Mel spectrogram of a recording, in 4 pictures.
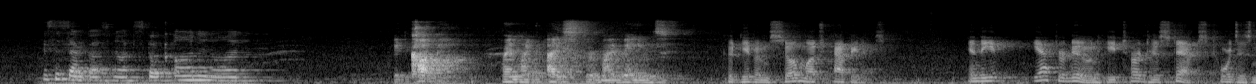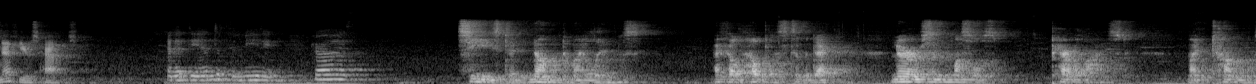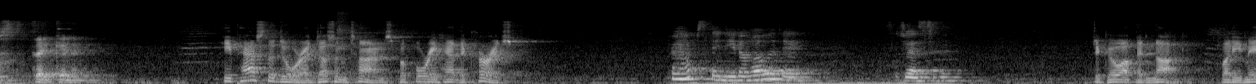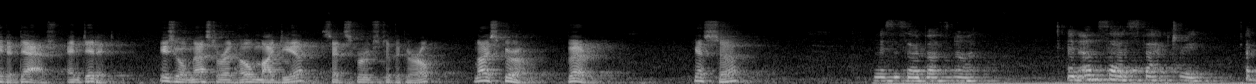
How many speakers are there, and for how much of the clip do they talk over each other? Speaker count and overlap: three, no overlap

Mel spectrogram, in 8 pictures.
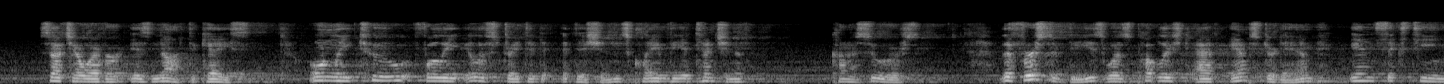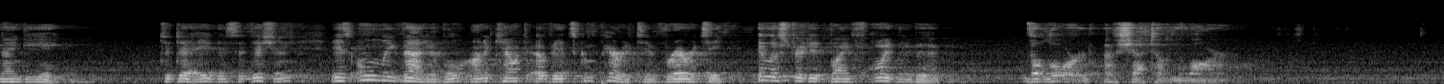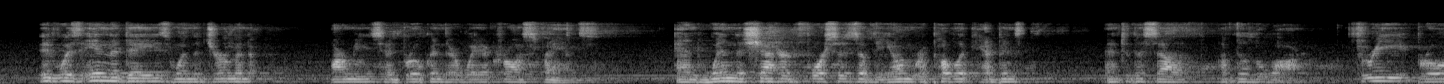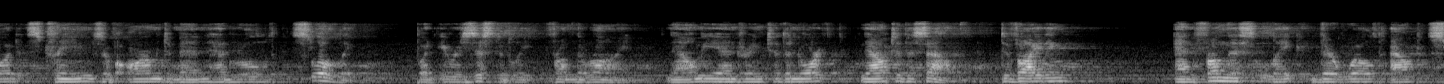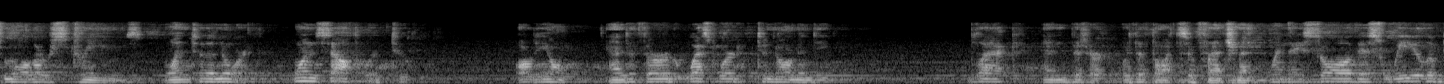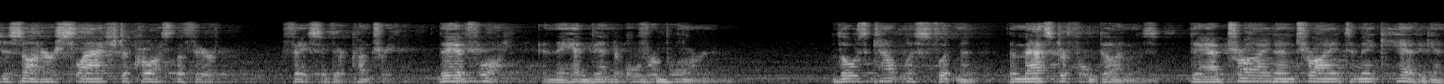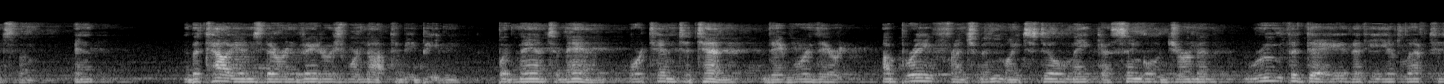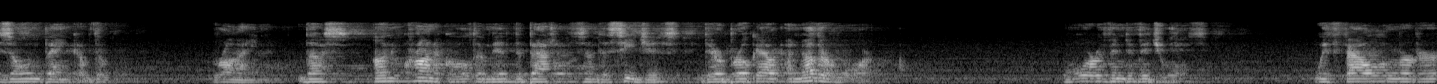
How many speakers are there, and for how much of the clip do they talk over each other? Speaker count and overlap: one, no overlap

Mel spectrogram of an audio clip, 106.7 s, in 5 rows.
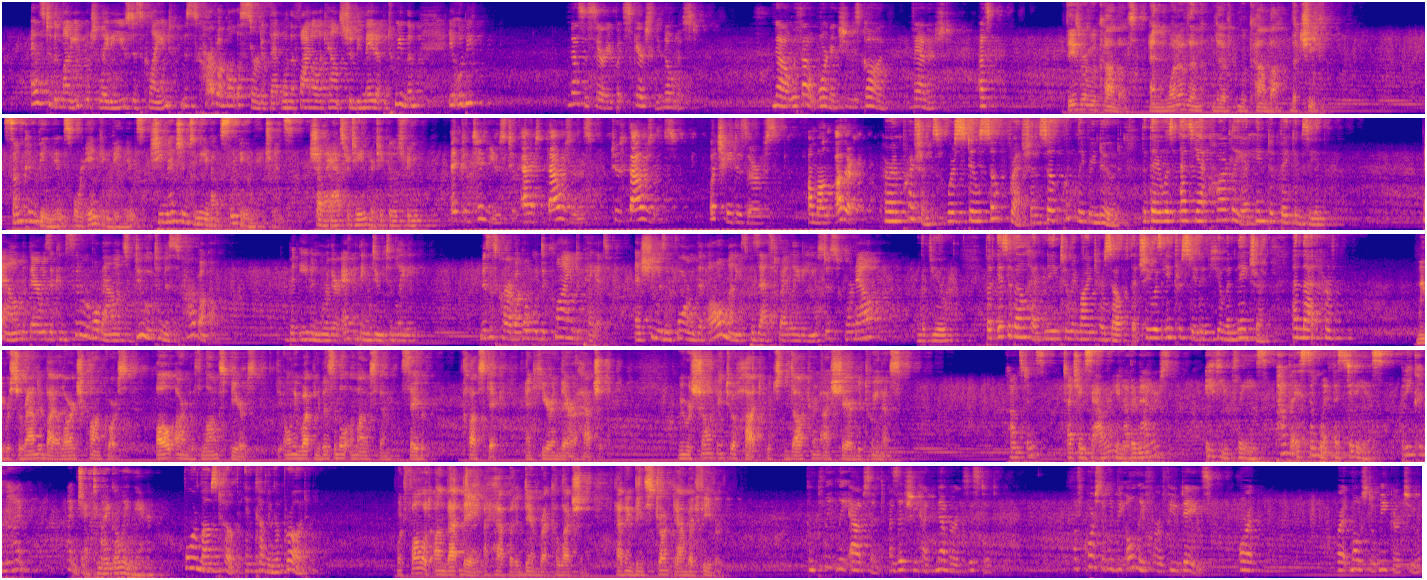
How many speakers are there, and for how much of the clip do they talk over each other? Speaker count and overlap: six, no overlap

